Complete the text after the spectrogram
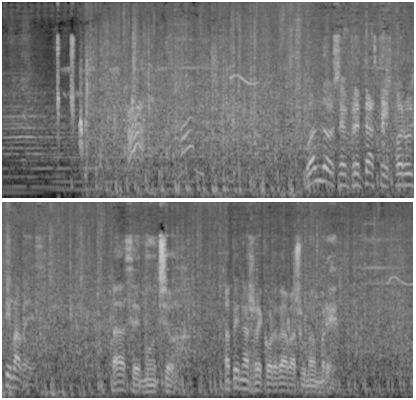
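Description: Horse hooves clop on a dirt track.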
